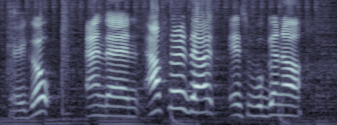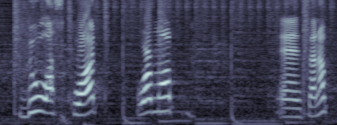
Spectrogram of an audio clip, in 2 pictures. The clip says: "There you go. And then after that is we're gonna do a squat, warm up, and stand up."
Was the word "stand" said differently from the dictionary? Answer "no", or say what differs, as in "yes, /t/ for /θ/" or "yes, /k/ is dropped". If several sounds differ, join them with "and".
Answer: yes, /d/ is dropped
